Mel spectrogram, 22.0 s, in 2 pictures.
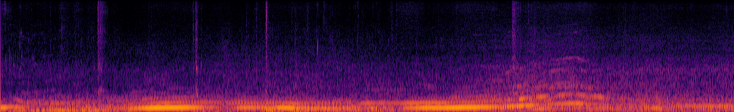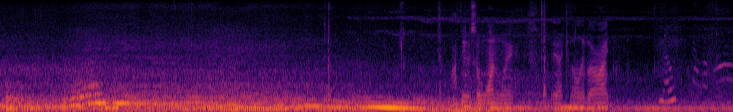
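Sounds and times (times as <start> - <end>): car engine drone from cabin: 0.0 - 22.0.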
